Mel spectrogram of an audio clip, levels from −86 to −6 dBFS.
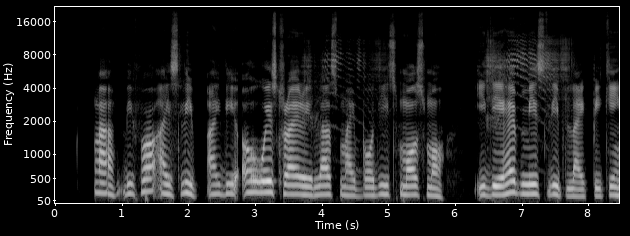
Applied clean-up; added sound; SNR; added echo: neural mask model RNNoise.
